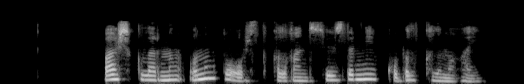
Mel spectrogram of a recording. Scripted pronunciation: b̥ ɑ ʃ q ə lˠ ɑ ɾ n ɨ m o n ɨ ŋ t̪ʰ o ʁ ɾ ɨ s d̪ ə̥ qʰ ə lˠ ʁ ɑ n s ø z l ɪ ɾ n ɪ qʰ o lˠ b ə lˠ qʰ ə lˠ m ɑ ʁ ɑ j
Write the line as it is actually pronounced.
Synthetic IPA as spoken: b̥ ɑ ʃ q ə lˠ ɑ ɾ n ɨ ŋ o n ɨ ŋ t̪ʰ o ʁ ɾ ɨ s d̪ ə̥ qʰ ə lˠ ʁ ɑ n s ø z l ɪ ɾ n ɪ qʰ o b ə lˠ qʰ ə lˠ m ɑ ʁ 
